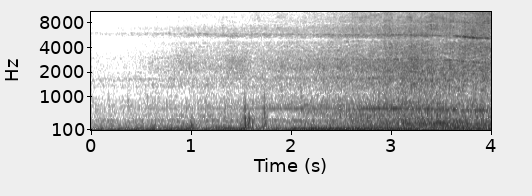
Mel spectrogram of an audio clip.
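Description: Diesel freight locomotive 56098, hauling approximately 2,000 tons of sand, rumbles past with a deep, steady low drone that swells louder after a couple of seconds, brief clanks and a faint high whine riding over the grinding wagons.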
